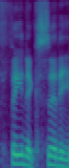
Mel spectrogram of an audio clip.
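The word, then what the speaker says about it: Phenix City: If you're not familiar with the story about Phoenix City, Alabama, and by the way, for those of you that aren't familiar, Phoenix is spelled Phenix.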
